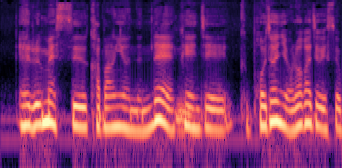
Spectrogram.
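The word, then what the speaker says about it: Hermès: 이렇게 쭉 발언이 않는다고 요금 이에요 h 가 발음이 안 되니까 우리가 업로드 홈 라고 하잖아요 무게 프랑스 남부 들으면서 에르메스 는 고유 브랜드 그리고 그리스 신화 중의 한명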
